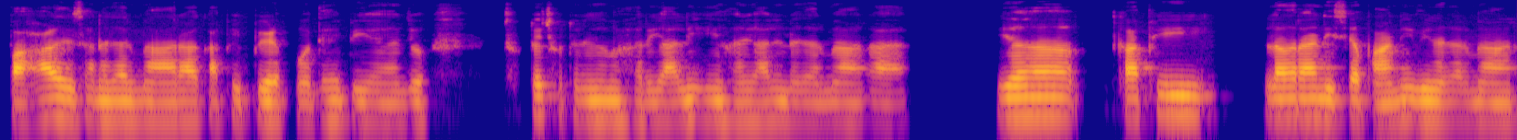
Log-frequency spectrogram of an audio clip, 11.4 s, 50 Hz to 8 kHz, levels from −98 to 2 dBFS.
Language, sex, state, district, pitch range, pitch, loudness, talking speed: Hindi, male, Bihar, Jahanabad, 100-115 Hz, 105 Hz, -23 LUFS, 175 wpm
